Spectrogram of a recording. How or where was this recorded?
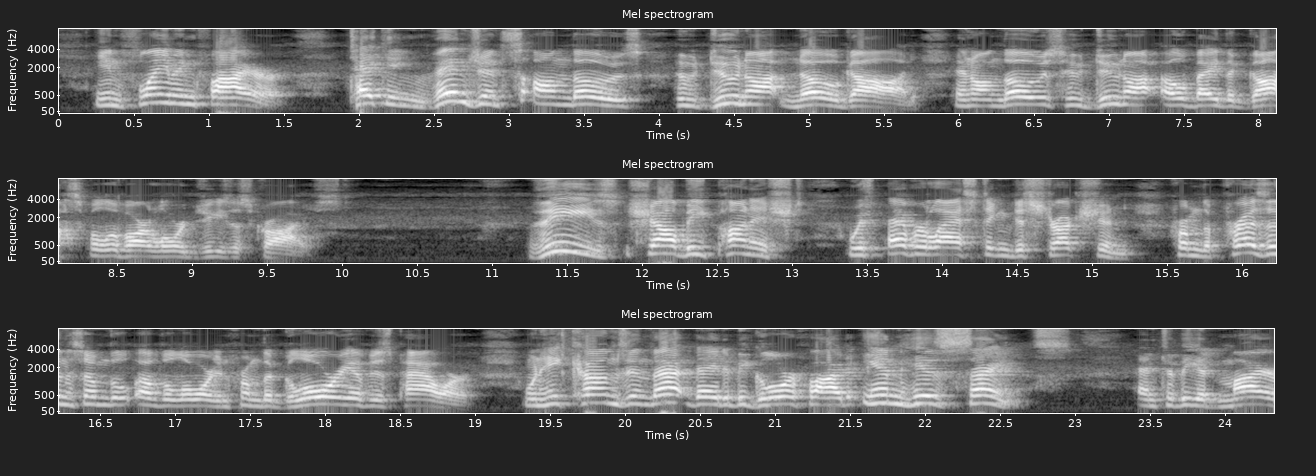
large echoing room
